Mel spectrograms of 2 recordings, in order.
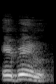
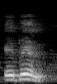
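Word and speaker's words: הבל: Abel se pronuncia Ebel en el hebreo. Ebel. Entonces, cuando dijo Salomón vanidad de vanidades, estaba diciendo Hebel Jabalín.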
